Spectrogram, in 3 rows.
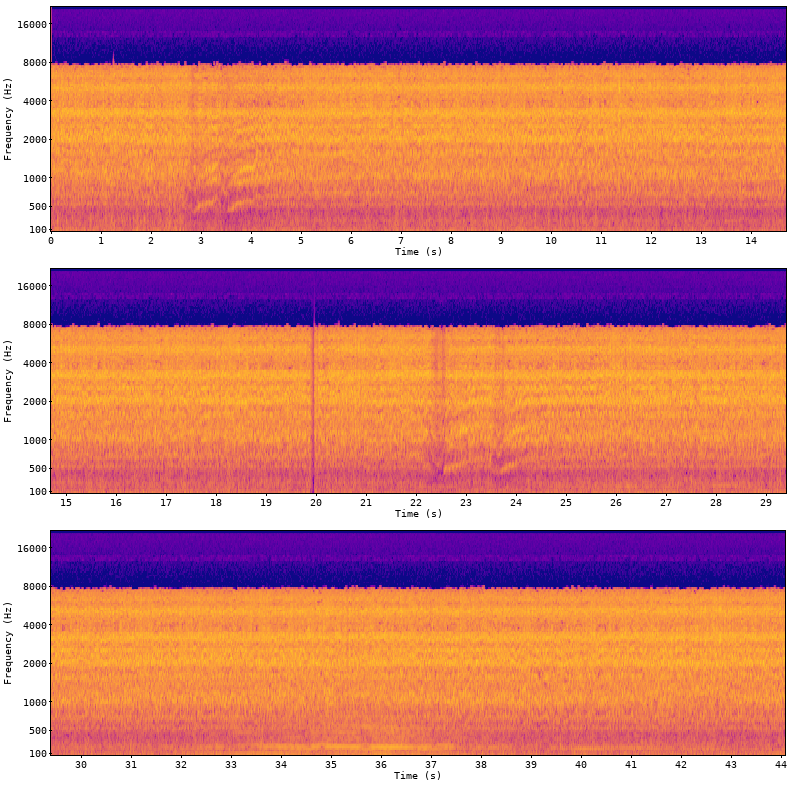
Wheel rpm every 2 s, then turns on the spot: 170, 130, 160, 170, 160, 160, 160, 160, 160, 160, 130, 140, 160, 160, 160, 160, 160, 160, 160, 160, 160, 160.
none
